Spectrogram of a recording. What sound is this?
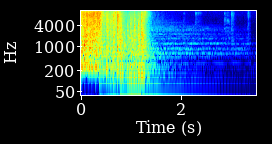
silly drum break 2
Silly drum break recorded in my attic. Part 2
toms, tom, break, drums, drum, silly, snaredrum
